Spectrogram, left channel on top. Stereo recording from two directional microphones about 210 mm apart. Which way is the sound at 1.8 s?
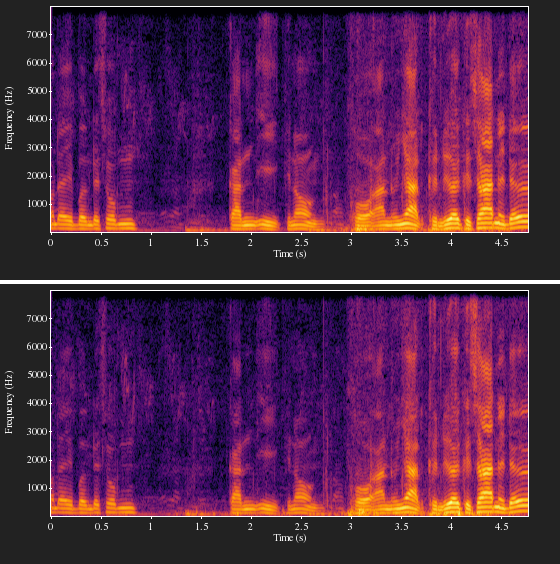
30° left (ahead or behind).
